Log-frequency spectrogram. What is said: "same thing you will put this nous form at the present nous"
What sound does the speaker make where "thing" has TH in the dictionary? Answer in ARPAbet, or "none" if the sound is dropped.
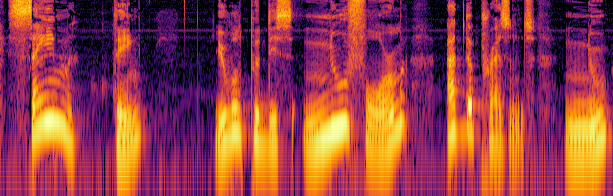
TH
